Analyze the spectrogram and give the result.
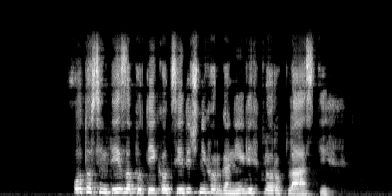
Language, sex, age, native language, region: Slovenian, female, 30-49, Slovenian, Central Slovenia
